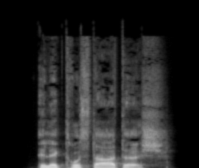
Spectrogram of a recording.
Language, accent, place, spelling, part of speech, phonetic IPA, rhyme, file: German, Germany, Berlin, elektrostatisch, adjective, [elɛktʁoˈstaːtɪʃ], -aːtɪʃ, De-elektrostatisch.ogg
- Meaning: electrostatic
